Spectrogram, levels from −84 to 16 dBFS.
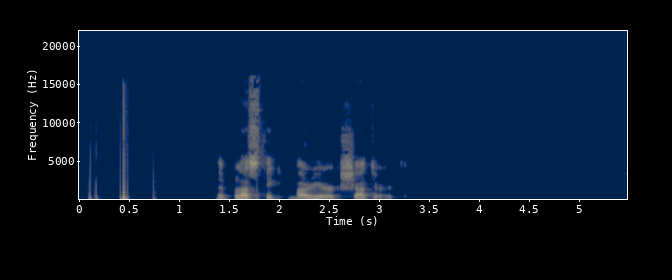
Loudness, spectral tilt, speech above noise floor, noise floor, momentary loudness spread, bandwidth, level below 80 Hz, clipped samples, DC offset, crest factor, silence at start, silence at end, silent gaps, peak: -27 LUFS; -4 dB/octave; over 63 dB; under -90 dBFS; 17 LU; 16 kHz; -64 dBFS; under 0.1%; under 0.1%; 32 dB; 0.45 s; 2.45 s; 0.89-1.36 s; 0 dBFS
